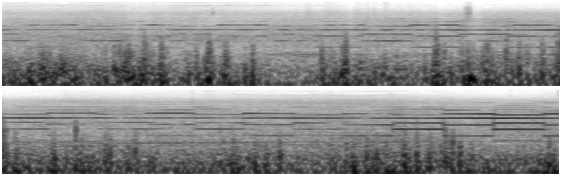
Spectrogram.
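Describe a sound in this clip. Emergency sirens wail in the distance and grow louder.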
